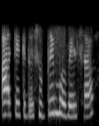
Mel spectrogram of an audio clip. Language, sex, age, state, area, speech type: Tamil, female, 18-30, Tamil Nadu, urban, conversation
